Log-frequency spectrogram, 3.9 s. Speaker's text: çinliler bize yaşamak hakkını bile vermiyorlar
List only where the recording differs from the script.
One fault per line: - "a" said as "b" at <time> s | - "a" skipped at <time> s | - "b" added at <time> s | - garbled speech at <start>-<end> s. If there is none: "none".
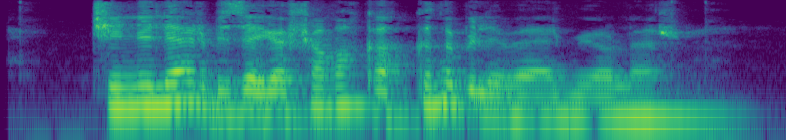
none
